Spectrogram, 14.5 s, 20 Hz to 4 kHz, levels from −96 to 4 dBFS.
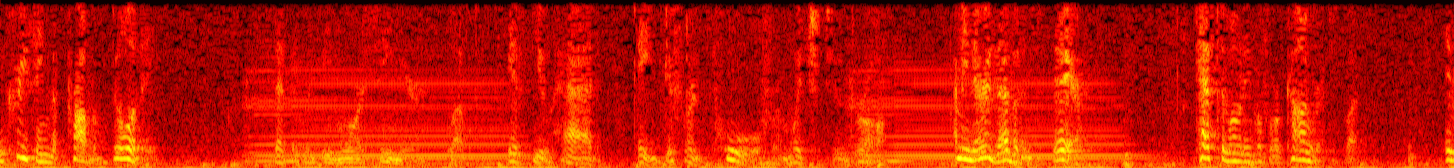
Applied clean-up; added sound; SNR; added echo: none; Bowed string instrument; 11 dB; none.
